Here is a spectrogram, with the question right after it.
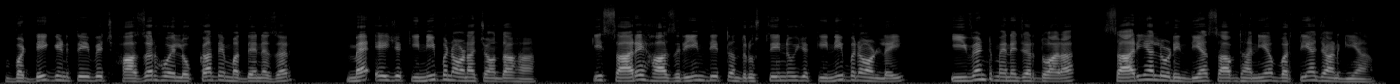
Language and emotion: Punjabi, fearful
